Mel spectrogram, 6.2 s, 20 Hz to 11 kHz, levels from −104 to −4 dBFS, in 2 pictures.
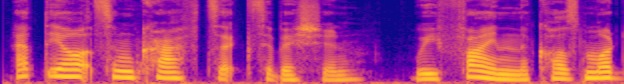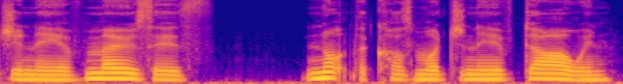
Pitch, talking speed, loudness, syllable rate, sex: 165 Hz, 165 wpm, -19 LUFS, 5.2 syllables/s, female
